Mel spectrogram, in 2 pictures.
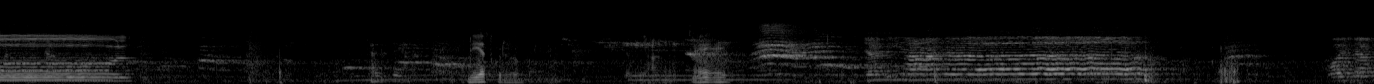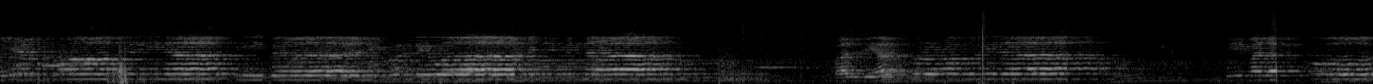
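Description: A man chants in a slow, sustained voice through a microphone in a large echoing hall.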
